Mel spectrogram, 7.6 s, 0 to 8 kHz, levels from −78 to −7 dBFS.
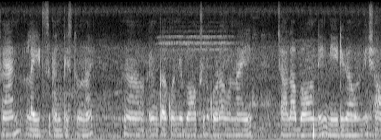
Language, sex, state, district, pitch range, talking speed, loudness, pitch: Telugu, male, Andhra Pradesh, Manyam, 115-120 Hz, 125 wpm, -19 LUFS, 115 Hz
